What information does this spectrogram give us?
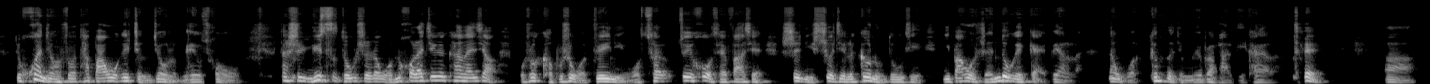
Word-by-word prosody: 就 155 - -1
换 210 +1 +4
句 135 - +2
话 120 - +1
说 135 +2 -2
她 140 +5 -4
把 145 -2 0
我 150 0 +3
给 160 +1 +3
拯 95 - -4
救 125 -3 0
了， - - -6
没 95 - -7
有 110 - -2
错 110 +2 -7
误， 90 -3 -10 0.4
但 175 - +1
是 165 0 +3
与 155 +8 +4
此 180 -3 +1
同 145 0 +1
时 145 -2 0
呢， 140 - +1
我 105 - -1
们 130 - +1
后 160 - +1
来 165 - +5
经 185 +2 +2
常 185 - +3
开 170 -1 -1
玩 155 -1 +2
笑， 170 -1 -2 0.2
我 - - -8
说 160 - +2
可 - - -6
不 - - -11
是 125 - +3
我 90 - -1
追 135 +8 +6
你， 120 -5 +2
我 - - -8
才 155 - -2 0.2
最 175 -1 +4
后 165 - +2
我 - - 0
才 115 -1 -3
发 115 0 -3
现 120 0 -4 0.2
是 155 - +2
你 115 -7 -1
设 135 +7 +1
计 130 0 +1
了 120 0 +1
各 170 +7 +5
种 115 -8 +1
东 110 -2 -1
西， 105 -3 -8 0.2
你 120 - 0
把 145 +4 -1
我 150 -3 +3
人 115 +7 0
都 185 - +9
给 120 - +2
改 120 - -7
变 110 -4 -7
了， 85 - -16 0.3
那 - - -2
我 - - -6
根 165 -1 +2
本 125 - -1
就 100 -5 -10
没 90 - -8
有 105 - -5
办 110 -3 -5
法 90 -1 -12
离 85 - -21
开 100 +3 -11
了， 90 -3 -17 0.2
对， - - +2 0.6
啊。 100 -5 -8
130 Hz, 335 characters per minute, -22 LUFS, 110-155 Hz, 0.6 s, 都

